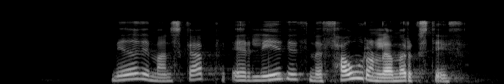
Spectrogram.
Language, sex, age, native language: Icelandic, female, 50-59, Icelandic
